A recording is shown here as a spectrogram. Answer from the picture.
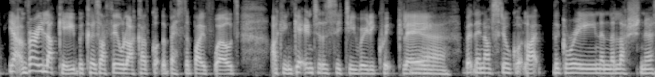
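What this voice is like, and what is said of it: Strong Essex accent. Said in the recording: “I've got the really strong Essex accent”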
